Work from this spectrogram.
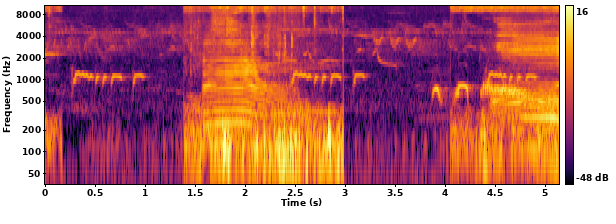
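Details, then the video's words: Hungry cows in a village beside vast rice fields: one long, deep, drawn-out moo swelling and fading over about a second and a half, with a second shorter moo near the end and small birds chirping in repeated quick notes throughout. "The sound of hungry cows mooing towards the vast rice fields"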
